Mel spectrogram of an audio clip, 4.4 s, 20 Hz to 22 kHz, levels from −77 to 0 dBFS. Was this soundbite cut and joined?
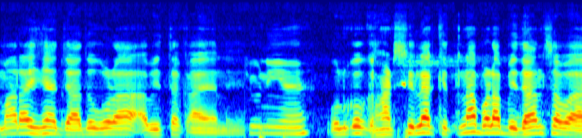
no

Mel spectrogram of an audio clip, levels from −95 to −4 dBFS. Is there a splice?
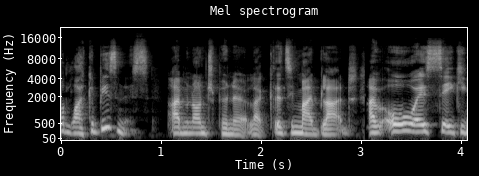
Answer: yes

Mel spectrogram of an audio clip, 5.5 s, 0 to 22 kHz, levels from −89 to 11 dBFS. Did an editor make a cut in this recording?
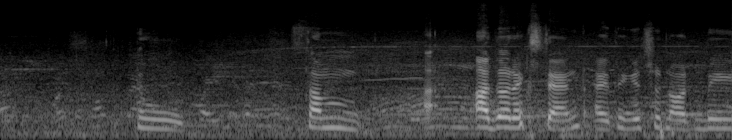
no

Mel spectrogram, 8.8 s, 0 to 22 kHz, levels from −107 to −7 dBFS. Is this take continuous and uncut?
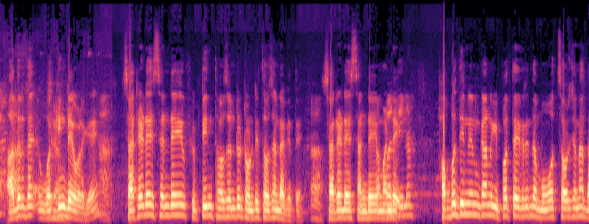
yes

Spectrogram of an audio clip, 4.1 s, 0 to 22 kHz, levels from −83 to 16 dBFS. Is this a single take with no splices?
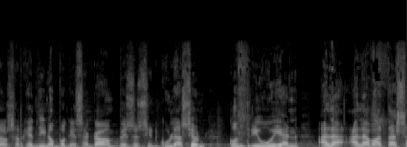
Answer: yes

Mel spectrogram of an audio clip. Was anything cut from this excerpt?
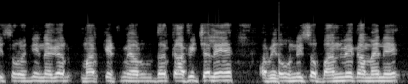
yes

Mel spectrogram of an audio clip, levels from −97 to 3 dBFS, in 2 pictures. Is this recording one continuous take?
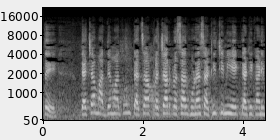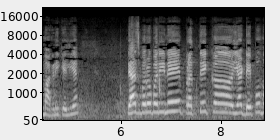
yes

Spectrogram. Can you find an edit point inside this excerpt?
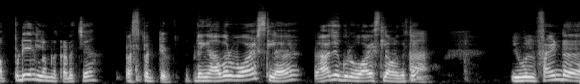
no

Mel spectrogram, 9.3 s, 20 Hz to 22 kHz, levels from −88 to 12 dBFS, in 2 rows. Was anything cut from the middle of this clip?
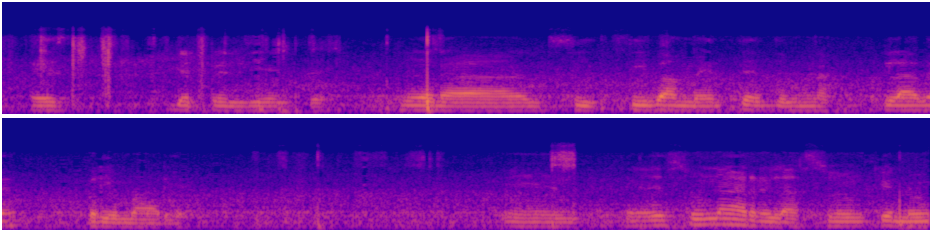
no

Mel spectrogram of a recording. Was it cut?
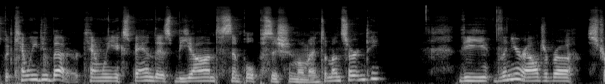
no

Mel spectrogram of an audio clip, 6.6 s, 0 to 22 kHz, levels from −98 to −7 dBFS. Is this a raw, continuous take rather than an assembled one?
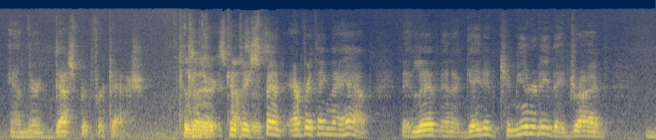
yes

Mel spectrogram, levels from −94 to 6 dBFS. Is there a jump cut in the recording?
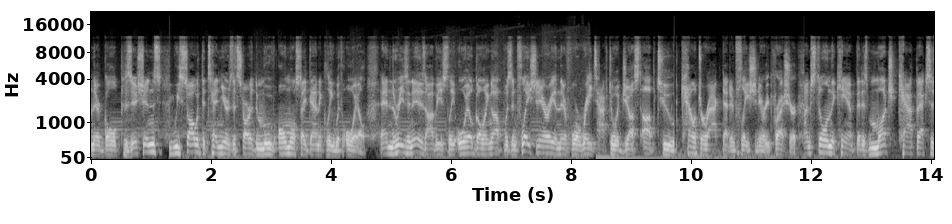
yes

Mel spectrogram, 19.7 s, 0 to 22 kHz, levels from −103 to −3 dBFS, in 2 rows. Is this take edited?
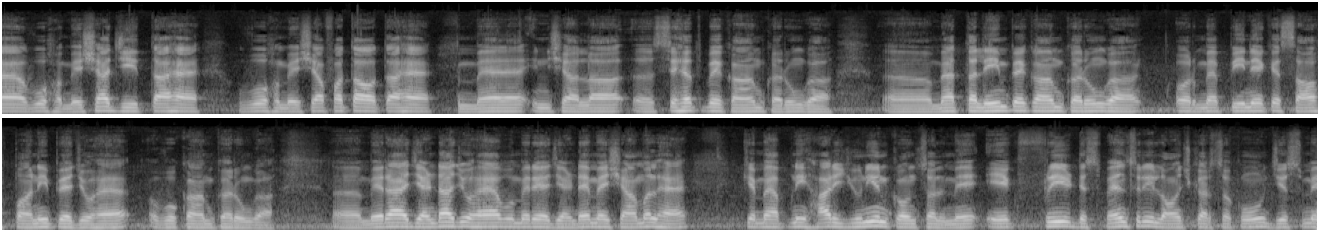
yes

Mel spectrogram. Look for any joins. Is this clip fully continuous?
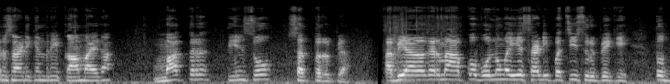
no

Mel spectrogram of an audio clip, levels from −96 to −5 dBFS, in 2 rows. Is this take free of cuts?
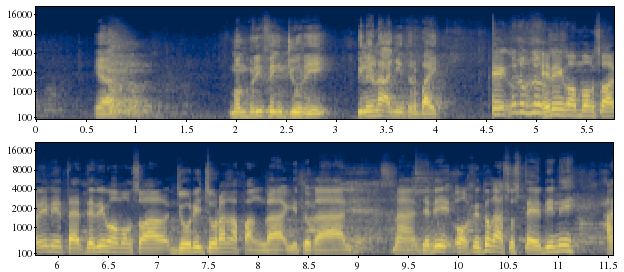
no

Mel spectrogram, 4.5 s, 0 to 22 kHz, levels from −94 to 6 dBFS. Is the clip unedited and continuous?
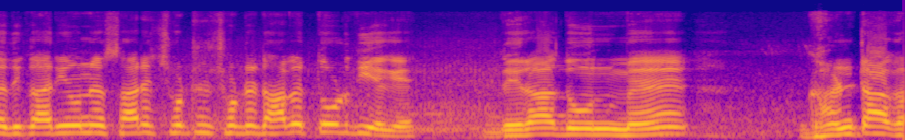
no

